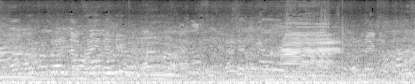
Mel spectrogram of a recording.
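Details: Sahiwal calves for sale at a Bangladeshi cattle market in Dinajpur; a brief moo swells near the end among constant crowd babble, talking buyers and low vehicle hum.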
